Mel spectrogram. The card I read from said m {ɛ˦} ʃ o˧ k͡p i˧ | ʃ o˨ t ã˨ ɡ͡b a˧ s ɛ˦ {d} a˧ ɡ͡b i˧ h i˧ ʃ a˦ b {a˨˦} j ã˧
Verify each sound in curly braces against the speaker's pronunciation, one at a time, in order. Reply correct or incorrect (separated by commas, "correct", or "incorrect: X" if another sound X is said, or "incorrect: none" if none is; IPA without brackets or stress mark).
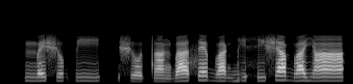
incorrect: ɛ˧, incorrect: b, incorrect: a˧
